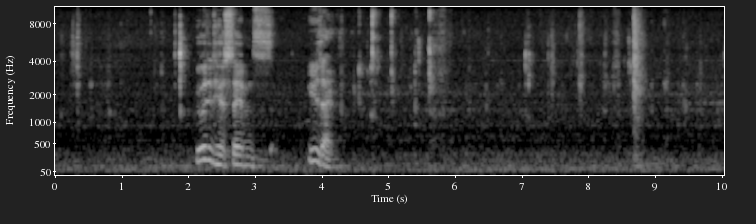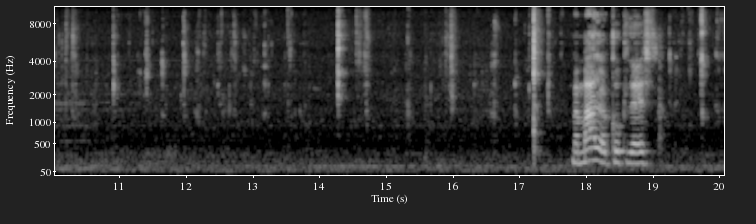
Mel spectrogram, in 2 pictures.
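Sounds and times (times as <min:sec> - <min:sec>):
low steady hum: 0:00.0 - 0:20.0
corn being chewed crunchily: 0:04.1 - 0:17.8, 0:19.2 - 0:20.0.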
